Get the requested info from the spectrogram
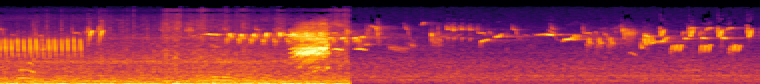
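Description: Small birds chirping and trilling, opening with a fast rattling trill. A low rumble underneath cuts off abruptly about halfway through, just after a brief louder burst, and the chirping goes on in the quieter stretch.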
